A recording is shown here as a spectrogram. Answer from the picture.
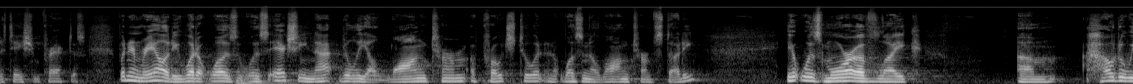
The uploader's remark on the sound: Recorded at the Blue Lotus Buddhist Temple. Recorded at the Blue Lotus Buddhist Temple on 2024-02-06.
